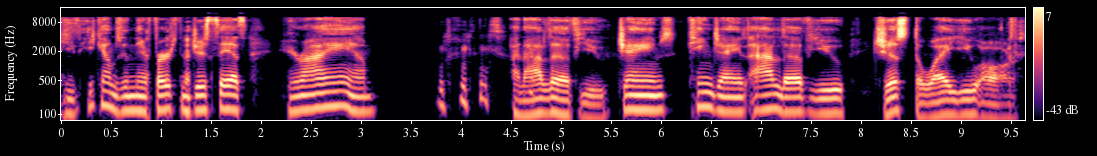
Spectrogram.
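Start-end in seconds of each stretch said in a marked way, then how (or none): 2.2-9.5 slow, gentle, put-on Southern drawl. Speaker acts out what he says on coming in, Southern accent. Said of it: "It's all Southern".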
